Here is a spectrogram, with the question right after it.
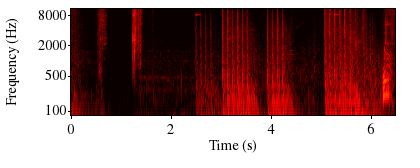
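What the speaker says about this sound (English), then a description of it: "Some beginning gunfire" Gunfire bursts in a Valorant collegiate match, sharp crackling volleys arriving in several separate rapid clusters of shots, fairly close and loud between quieter gaps.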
